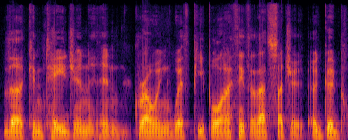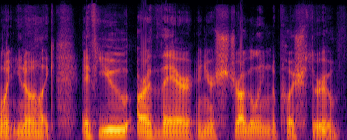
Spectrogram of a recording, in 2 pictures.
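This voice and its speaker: A man with a fairly low voice and plenty of vocal fry chats as a podcast co-host. He talks in a loose, slangy, agreeable way, and the recording is close and dry. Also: steady tone, normal speed, few pauses, dry recording. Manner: slangy and agreeable, calls his co-host dude. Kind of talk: casual conversational podcast chat.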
